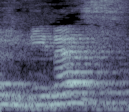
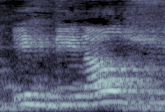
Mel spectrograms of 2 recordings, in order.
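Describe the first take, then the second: First: The S sound is light and plain. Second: The S sound is heavy and emphatic. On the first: The speaker calls it wrong. "Pakai sin, ah, jadi jadi salah kan" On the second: The speaker calls it right. "pakai shod"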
